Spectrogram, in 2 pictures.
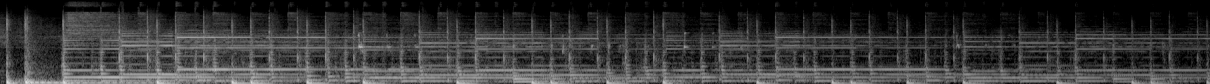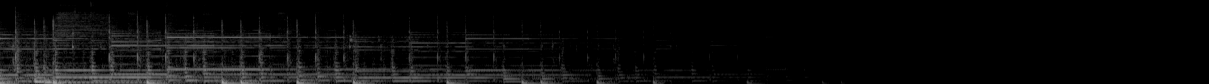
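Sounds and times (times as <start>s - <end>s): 
instrumental music: 0.0s - 18.9s.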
